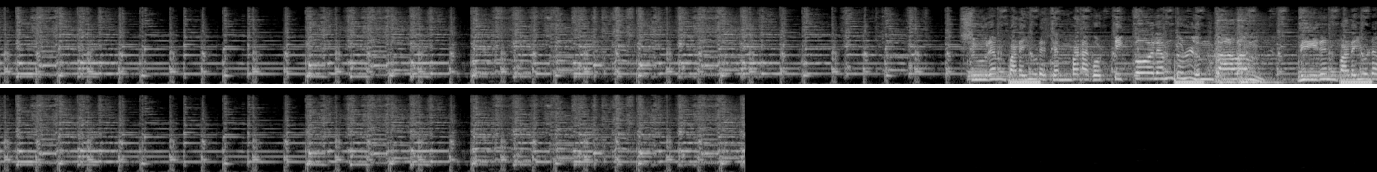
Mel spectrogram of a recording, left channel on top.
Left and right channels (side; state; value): right; drops out; at 7.5 s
